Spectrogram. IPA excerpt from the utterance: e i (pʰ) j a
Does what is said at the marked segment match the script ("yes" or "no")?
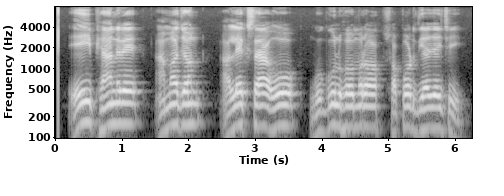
yes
